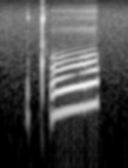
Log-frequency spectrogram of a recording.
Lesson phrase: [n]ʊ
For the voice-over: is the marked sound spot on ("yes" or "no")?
no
